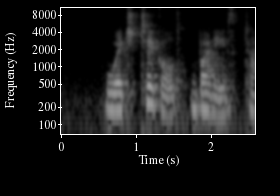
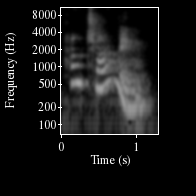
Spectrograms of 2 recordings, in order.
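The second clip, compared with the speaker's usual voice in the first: much higher, charmed little cry; delighted lynx; 13 semitones higher than usual. Acted. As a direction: gush over it like a delighted lynx. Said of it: "she thought".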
